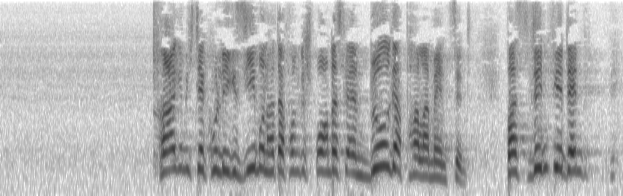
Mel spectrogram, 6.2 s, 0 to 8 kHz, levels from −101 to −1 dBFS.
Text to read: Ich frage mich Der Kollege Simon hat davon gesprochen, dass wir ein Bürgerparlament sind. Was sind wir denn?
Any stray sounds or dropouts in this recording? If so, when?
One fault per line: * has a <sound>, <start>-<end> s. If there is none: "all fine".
all fine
